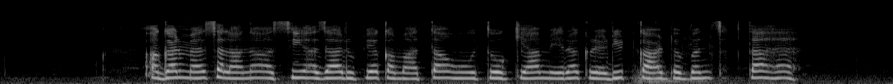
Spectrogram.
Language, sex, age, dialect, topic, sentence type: Hindi, female, 18-24, Marwari Dhudhari, banking, question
